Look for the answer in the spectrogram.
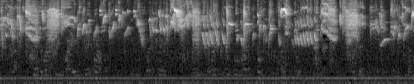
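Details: Lively European goldfinch song mixing buzzy trills, nasal rattles and tinkling chirps, phrases running on with short breaks, faint hum underneath.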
